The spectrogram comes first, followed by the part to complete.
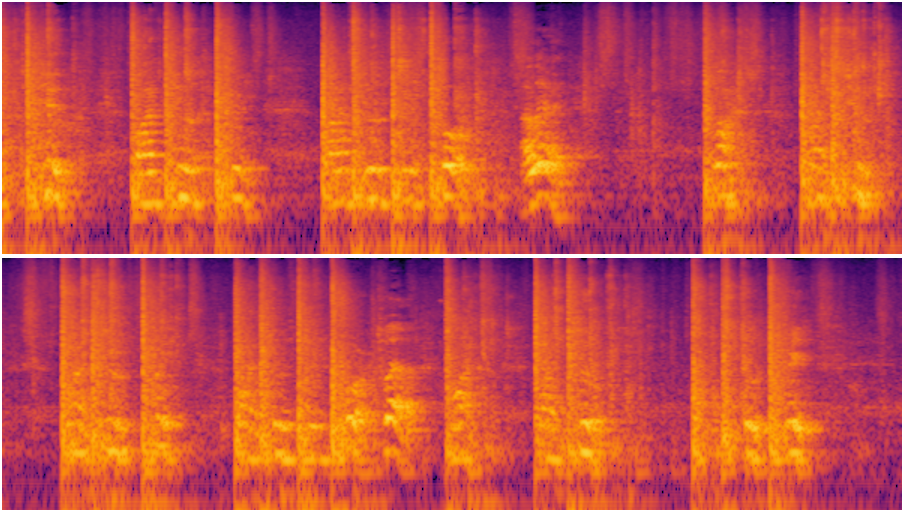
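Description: Gloved punches landing on a heavy punching bag in short combinations of one to four strikes, each a sharp thud, with a man's voice counting along between the groups.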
